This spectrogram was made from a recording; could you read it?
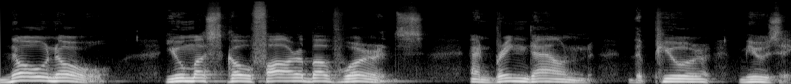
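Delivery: put-on strong, powerful, forceful voice. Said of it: "again in powerful voice".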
